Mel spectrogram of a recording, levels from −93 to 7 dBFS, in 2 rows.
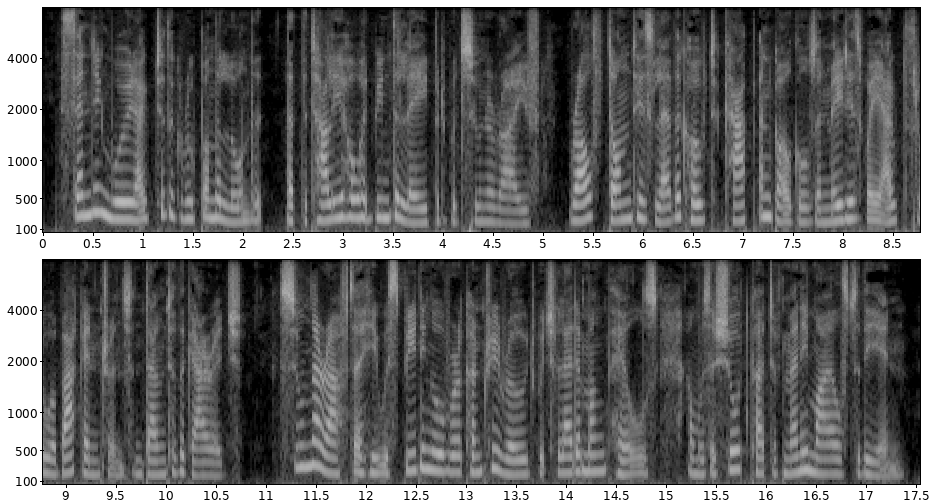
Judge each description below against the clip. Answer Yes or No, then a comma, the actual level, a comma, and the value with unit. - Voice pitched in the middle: No, high, 210 Hz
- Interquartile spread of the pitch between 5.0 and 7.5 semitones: No, average, 3.7 semitones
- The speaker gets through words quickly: Yes, fast, 225 wpm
